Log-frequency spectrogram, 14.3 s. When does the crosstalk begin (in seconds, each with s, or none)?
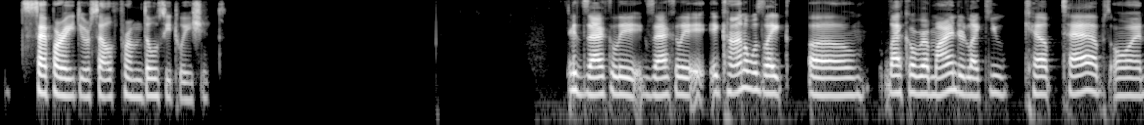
none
